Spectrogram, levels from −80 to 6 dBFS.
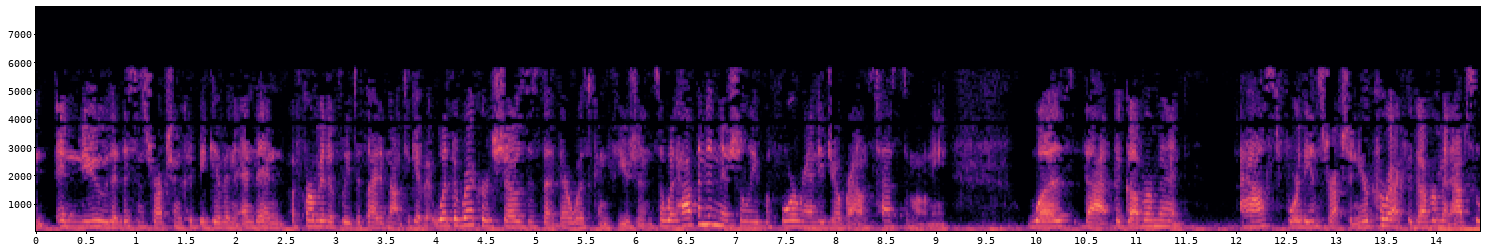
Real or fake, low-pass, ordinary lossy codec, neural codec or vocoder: real; 7.2 kHz; MP3, 24 kbps; none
